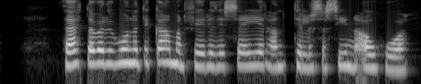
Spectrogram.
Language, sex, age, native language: Icelandic, female, 40-49, Icelandic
